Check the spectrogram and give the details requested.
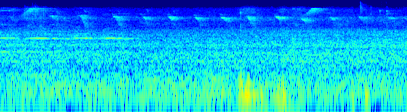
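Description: Faint, high bird chirps: a short falling note repeated about three times a second. A couple of soft low thumps come about three seconds in.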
